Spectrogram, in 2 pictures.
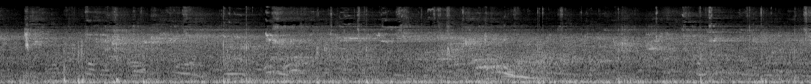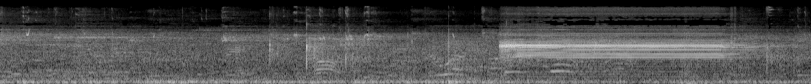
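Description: Basketball court sounds in a gym: sneakers squeaking on the hardwood, the ball bouncing and players' voices. About thirteen seconds in, the scoreboard buzzer sounds loudly and steadily for about two and a half seconds, marking the game clock running out.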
